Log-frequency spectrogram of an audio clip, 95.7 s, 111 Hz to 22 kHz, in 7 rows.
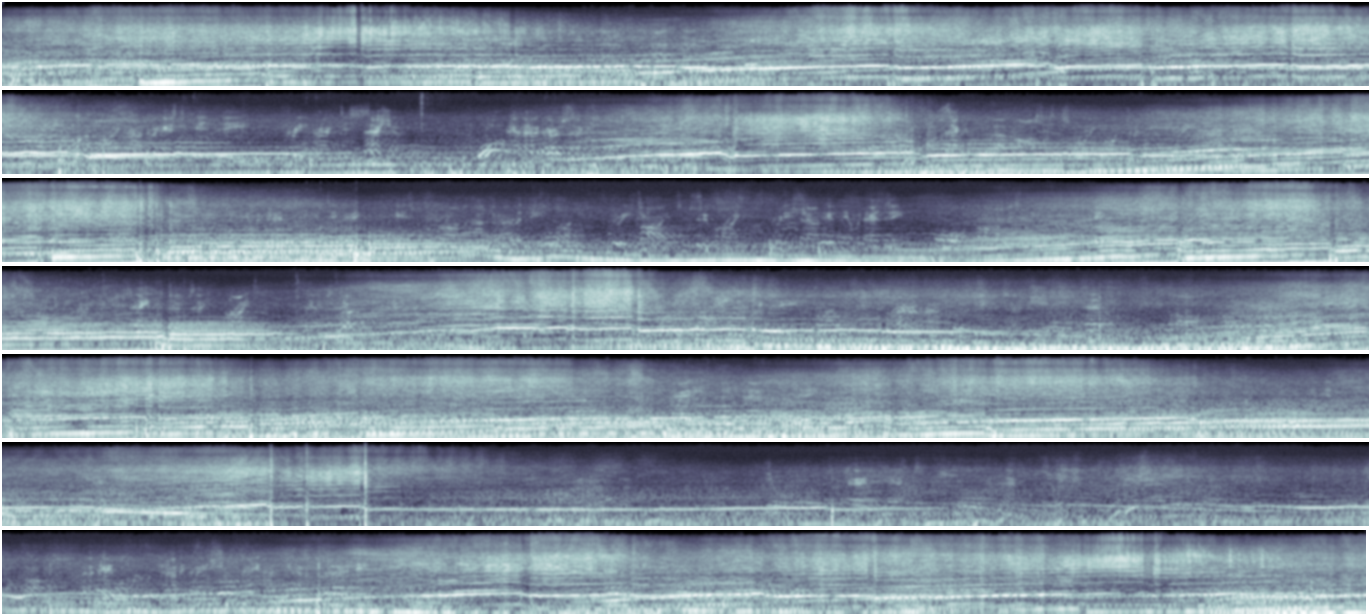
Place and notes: {
  "title": "Silverstone Circuit, Towcester, United Kingdom - British Superbikes 2000 ... practice",
  "date": "2000-07-02 10:10:00",
  "description": "British Superbikes 2000 ... pratice ... one point stereo mic to minidisk ...",
  "latitude": "52.07",
  "longitude": "-1.02",
  "altitude": "152",
  "timezone": "Europe/London"
}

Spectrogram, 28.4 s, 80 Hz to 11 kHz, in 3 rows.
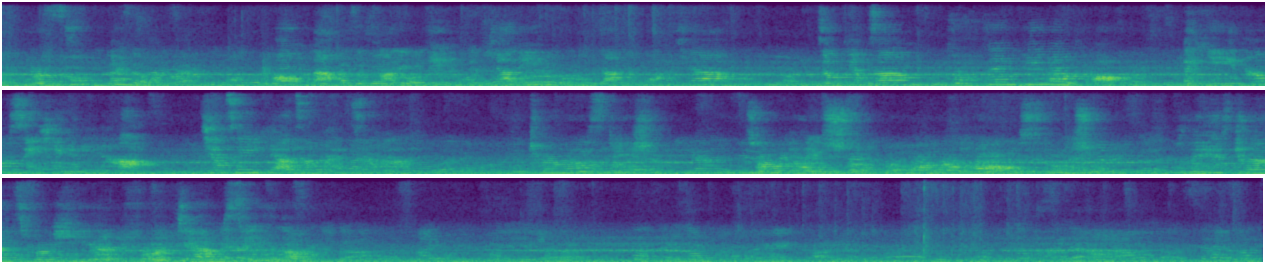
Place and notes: {
  "title": "Taipei, Taiwan - Inside the MRT train",
  "date": "2012-10-31 20:58:00",
  "latitude": "25.03",
  "longitude": "121.51",
  "altitude": "11",
  "timezone": "Asia/Taipei"
}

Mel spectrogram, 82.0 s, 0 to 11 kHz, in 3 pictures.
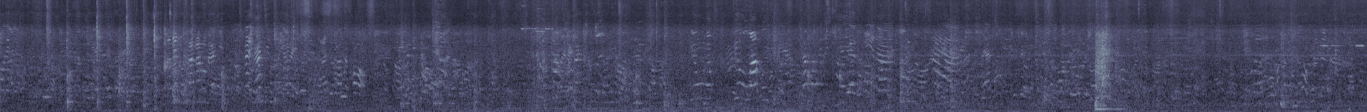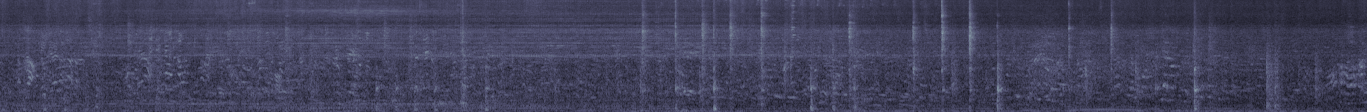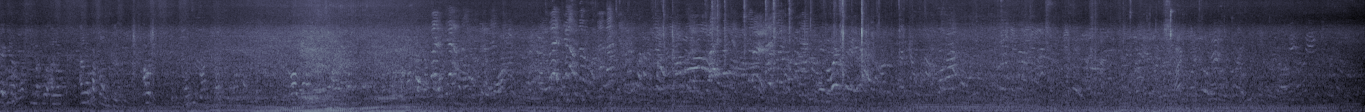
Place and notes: {
  "title": "民雄市場, Minxiong Township - Walking in the market",
  "date": "2018-02-15 11:19:00",
  "description": "Walking in the traditional market, lunar New Year\nBinaural recordings, Sony PCM D100+ Soundman OKM II",
  "latitude": "23.56",
  "longitude": "120.43",
  "altitude": "31",
  "timezone": "Asia/Taipei"
}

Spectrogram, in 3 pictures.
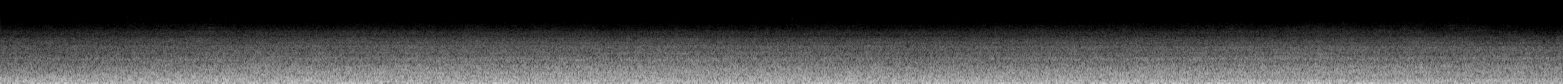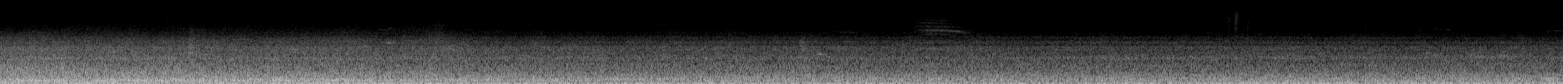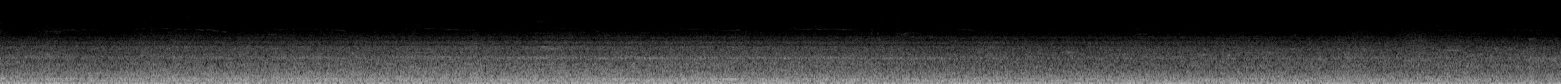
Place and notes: {
  "title": "Deutz harbour, Köln, Germany - closing time harbour ambience, gulls and train",
  "date": "2013-08-13 19:55:00",
  "description": "Köln, Deutz harbour, closing time harbour ambience between scrapyard and flour mill, excited gulls and a passing-by train.\n(Sony PCM D50, DPA4060)",
  "latitude": "50.92",
  "longitude": "6.98",
  "timezone": "Europe/Berlin"
}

